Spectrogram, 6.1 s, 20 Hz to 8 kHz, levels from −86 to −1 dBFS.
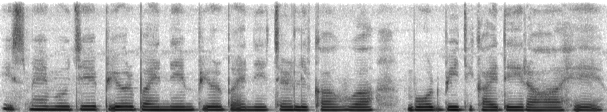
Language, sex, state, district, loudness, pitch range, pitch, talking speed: Hindi, female, Arunachal Pradesh, Papum Pare, -13 LUFS, 195-215 Hz, 205 Hz, 160 wpm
